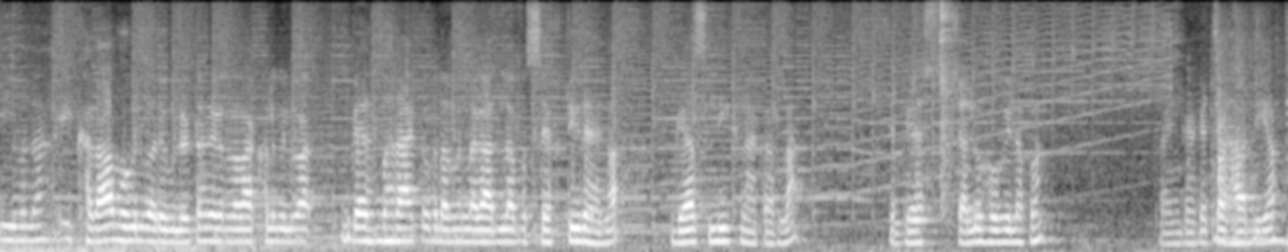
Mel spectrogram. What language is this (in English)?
Hindi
